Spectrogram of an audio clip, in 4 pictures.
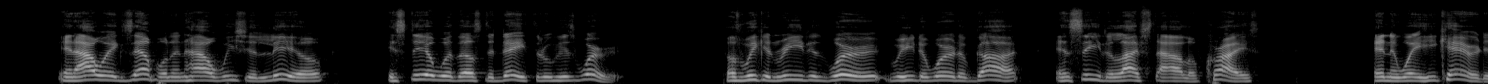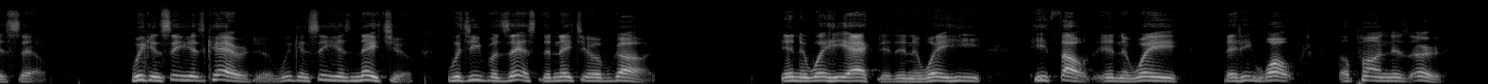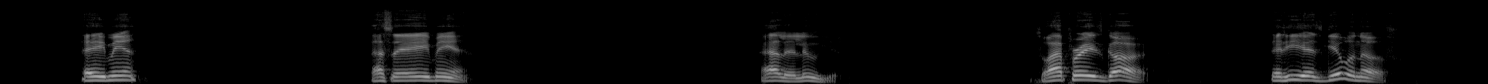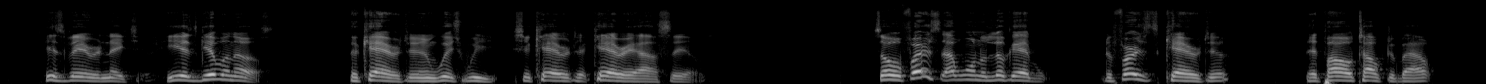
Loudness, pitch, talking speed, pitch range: -31 LUFS, 180 Hz, 120 wpm, 160-195 Hz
